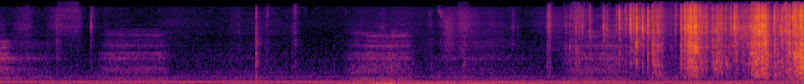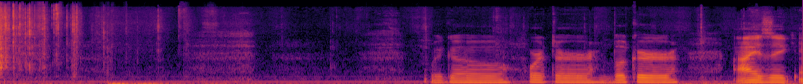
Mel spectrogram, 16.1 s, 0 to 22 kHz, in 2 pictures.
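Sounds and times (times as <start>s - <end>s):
foil pack tearing and crackling: 5.5s - 9.1s
foil wrapper rustling: 5.5s - 9.3s.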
